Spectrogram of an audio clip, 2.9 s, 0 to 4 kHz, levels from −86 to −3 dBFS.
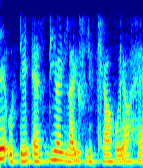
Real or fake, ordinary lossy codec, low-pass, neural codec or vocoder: real; none; 3.6 kHz; none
